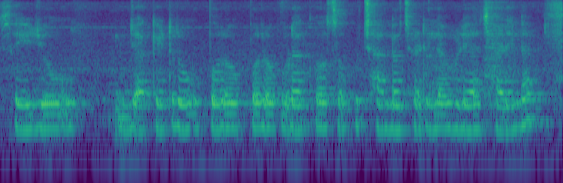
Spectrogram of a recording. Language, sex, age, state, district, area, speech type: Odia, female, 18-30, Odisha, Cuttack, urban, spontaneous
